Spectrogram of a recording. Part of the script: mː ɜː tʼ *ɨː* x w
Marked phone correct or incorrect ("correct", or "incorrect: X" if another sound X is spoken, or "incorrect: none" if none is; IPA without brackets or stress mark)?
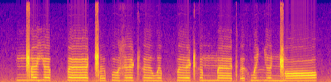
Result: incorrect: əː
